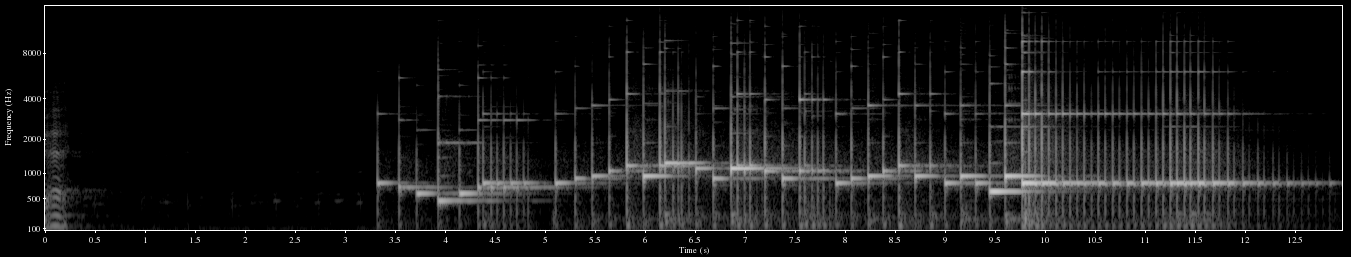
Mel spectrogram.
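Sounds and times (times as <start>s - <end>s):
vibraphone: 3.3s - 12.8s.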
